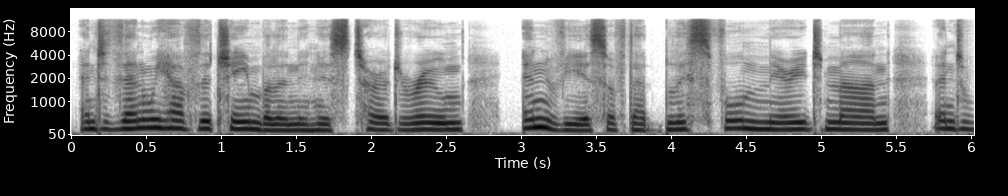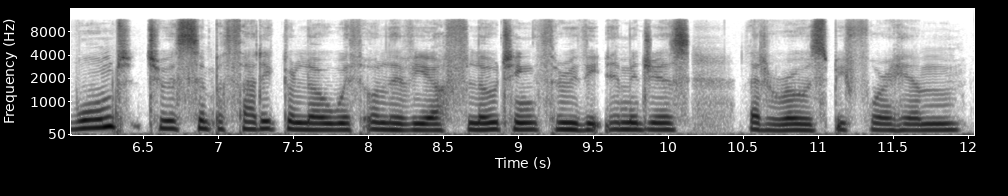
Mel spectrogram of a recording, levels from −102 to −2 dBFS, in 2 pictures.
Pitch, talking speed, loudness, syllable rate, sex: 190 Hz, 160 wpm, -17 LUFS, 4.5 syllables/s, female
